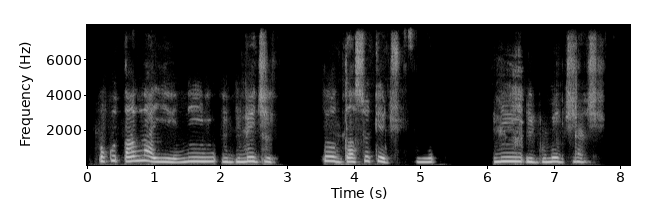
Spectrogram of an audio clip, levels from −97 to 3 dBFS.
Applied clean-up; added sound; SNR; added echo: neural mask model Resemble Enhance denoiser.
